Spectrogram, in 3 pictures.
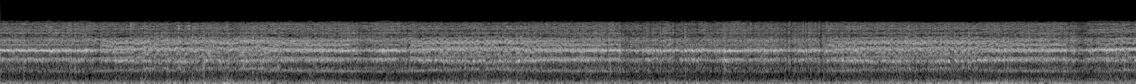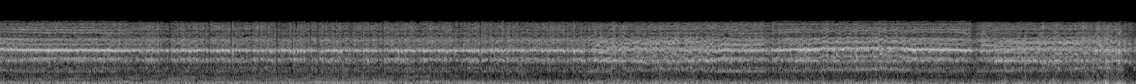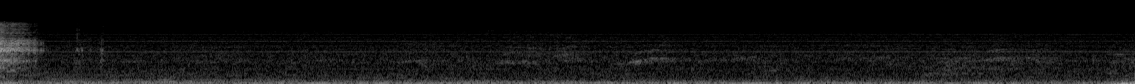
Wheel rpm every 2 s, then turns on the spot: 160, 170, 160, 160, 160, 160, 160, 160, 160, 160, 160, 60, 0, 0, 0, 0, 0.
none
